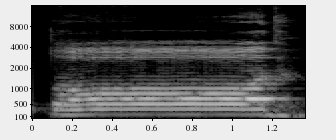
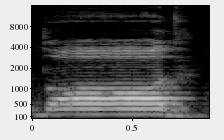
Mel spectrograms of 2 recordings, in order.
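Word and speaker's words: ضاد: Arabic alphabets, that is Dad. How to pronounce letter Dad? When upturned side edges of the tongue touches to the edges of the upper grinder teeth, then it will pronounce letter Dad as shown.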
